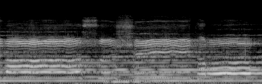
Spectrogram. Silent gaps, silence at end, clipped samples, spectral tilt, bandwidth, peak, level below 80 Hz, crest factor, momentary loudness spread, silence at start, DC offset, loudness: none; 0 s; under 0.1%; -4.5 dB/octave; 9.6 kHz; -4 dBFS; -50 dBFS; 14 dB; 7 LU; 0 s; under 0.1%; -18 LUFS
